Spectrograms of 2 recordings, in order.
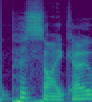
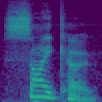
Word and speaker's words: psycho: P before S is a silent letter. So we don't say psalm, we say psalm. Sing a psalm for me. We don't say psycho, we say psycho.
